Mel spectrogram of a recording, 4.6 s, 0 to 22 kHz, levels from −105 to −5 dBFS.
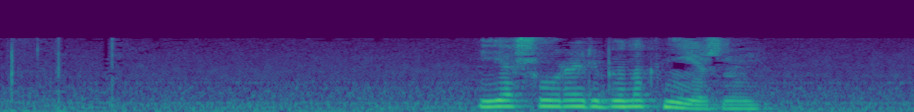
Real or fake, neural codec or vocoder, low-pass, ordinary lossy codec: fake; codec, 24 kHz, 3.1 kbps, DualCodec; 5.4 kHz; MP3, 24 kbps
